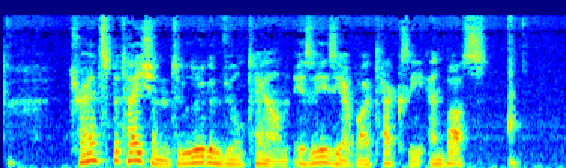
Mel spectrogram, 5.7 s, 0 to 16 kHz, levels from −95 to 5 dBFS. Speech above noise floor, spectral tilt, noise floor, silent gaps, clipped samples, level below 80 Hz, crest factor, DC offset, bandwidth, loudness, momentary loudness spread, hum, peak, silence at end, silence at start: 30 dB; -5.5 dB/octave; -51 dBFS; none; under 0.1%; -46 dBFS; 18 dB; under 0.1%; 11.5 kHz; -23 LUFS; 12 LU; none; -6 dBFS; 0.5 s; 0.1 s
